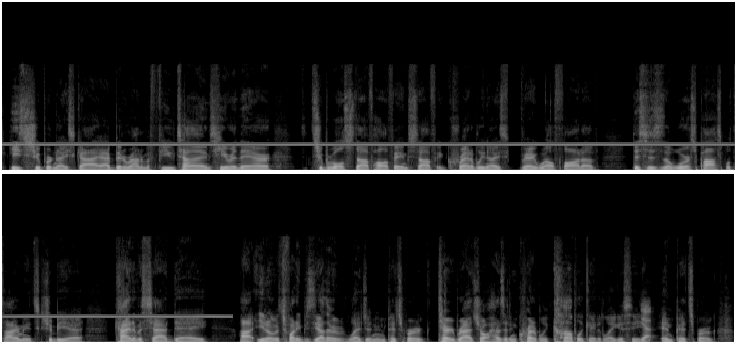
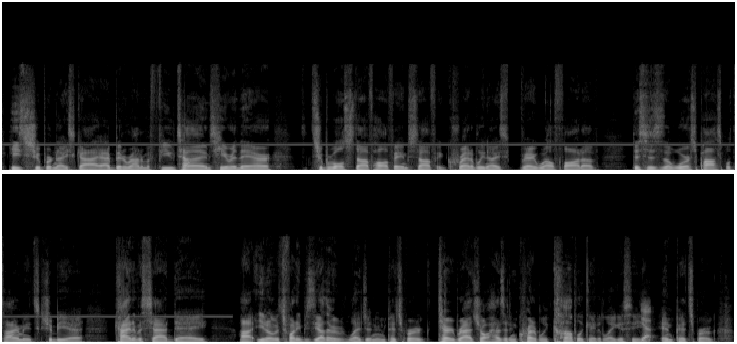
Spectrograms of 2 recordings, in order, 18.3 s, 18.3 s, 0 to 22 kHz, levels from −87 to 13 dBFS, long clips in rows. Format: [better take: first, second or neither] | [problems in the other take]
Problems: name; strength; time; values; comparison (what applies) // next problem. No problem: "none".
second | high-pitched whine; loud; until 12 s; 3.5 kHz, 10 dB below the speech; faint in the second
